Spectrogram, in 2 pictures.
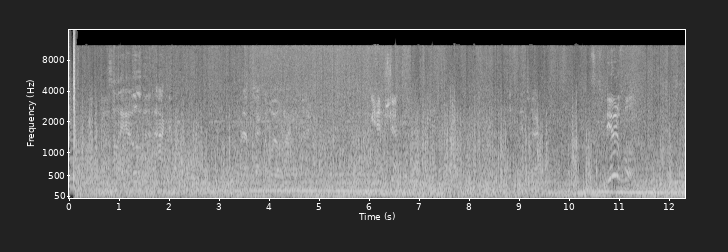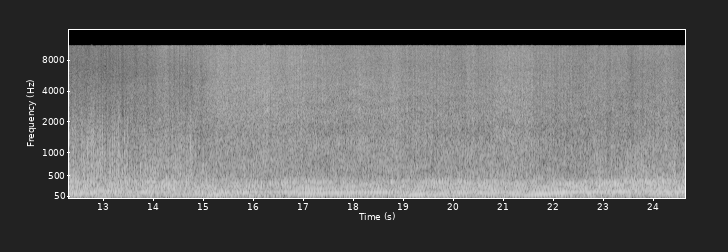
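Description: Motorboat engine running steadily at speed, a low drone under heavy wind buffeting on an unshielded microphone and the rush of water past the hull.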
